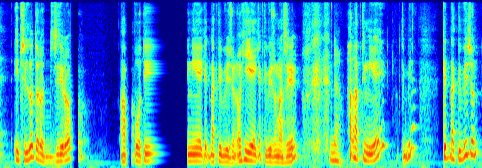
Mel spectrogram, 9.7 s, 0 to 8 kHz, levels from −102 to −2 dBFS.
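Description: A speech recording carried over a call connection, whose audio stops at 8 kHz, which fits a wideband codec such as G.722. From 0.88 to 1.62 s the speech drags and judders, with six brief hangs where the last sound is held and stretched, the longest about 170 ms. Roughly half of that stretch is filled-in sound, yet nothing is lost. This is repeated stalls (stutter): packets kept reaching the receiver late, its jitter buffer ran dry over and over, and each time it extended the previous sound until the next packet came. Two call audio freezes follow. At 2.51 to 2.64 s the sound hangs for about 115 ms, ending in a short silence of around 20 ms. At 2.92 to 3.76 s it stretches out for about 820 ms, fading to around 420 ms of silence before resuming where it left off. The likely cause is packets held up in transit, which emptied the jitter buffer, so the receiver bridged the wait and then continued, inserting a gap without dropping any speech.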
